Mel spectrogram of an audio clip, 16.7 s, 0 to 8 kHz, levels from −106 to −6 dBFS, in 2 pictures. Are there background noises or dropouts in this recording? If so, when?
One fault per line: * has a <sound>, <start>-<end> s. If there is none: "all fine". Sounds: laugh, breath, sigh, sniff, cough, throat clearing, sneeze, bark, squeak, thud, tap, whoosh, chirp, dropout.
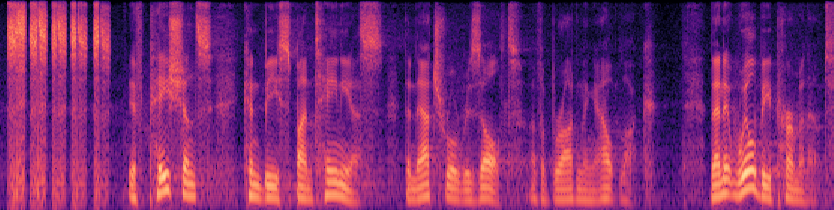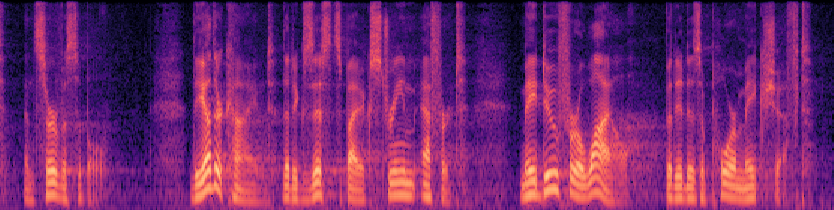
* has a laugh, 0.1-1.1 s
